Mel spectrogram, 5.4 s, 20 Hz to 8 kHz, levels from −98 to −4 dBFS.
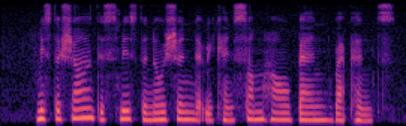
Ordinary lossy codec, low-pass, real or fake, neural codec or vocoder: none; 7.2 kHz; real; none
